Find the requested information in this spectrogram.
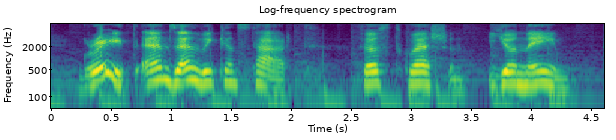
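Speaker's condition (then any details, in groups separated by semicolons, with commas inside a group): No condition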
